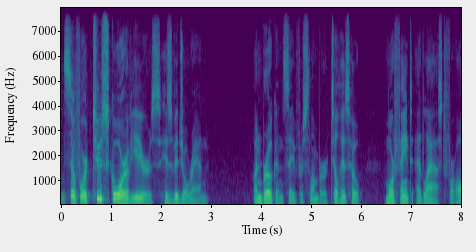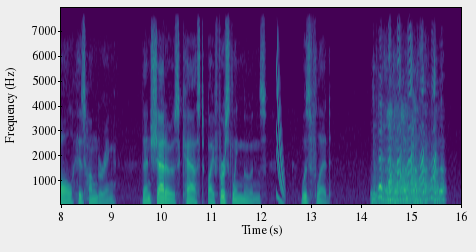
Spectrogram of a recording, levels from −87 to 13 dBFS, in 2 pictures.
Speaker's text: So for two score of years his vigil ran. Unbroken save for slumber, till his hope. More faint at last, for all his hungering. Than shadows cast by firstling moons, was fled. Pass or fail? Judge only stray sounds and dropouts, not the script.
fail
